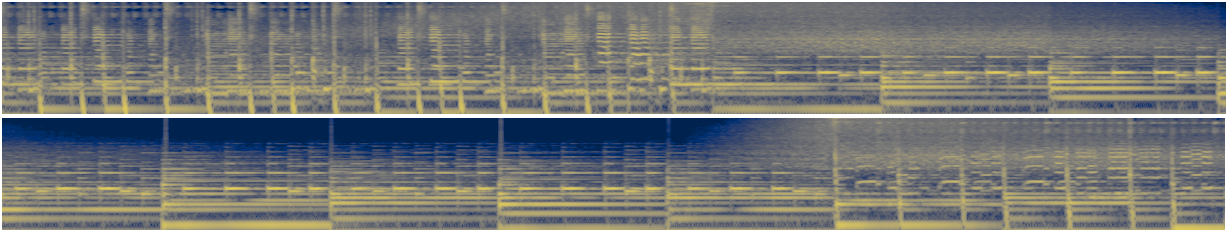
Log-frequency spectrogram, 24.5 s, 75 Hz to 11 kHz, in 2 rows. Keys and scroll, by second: 2.2 ctrl+z, 4.7 ctrl+z, 11.1 [, 11.7 ctrl+z, 16.1 ], 17.4 ctrl+z, 19.3-22.5 typing, 22.3 Right.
